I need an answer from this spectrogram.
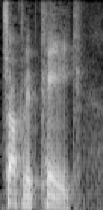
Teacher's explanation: En fait, le O, là, il se prononce pas. Vous voyez, il est absent.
